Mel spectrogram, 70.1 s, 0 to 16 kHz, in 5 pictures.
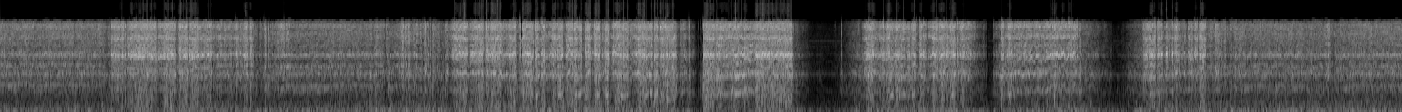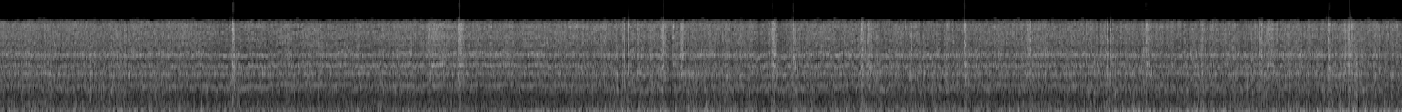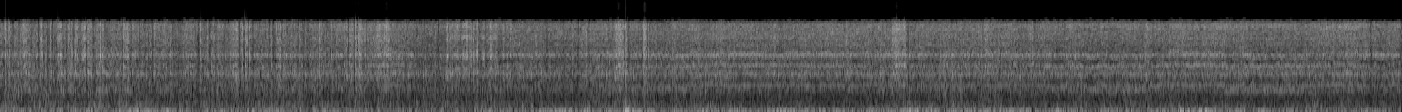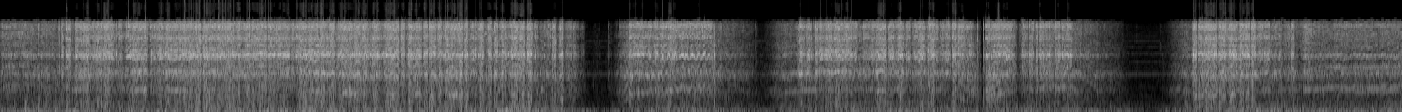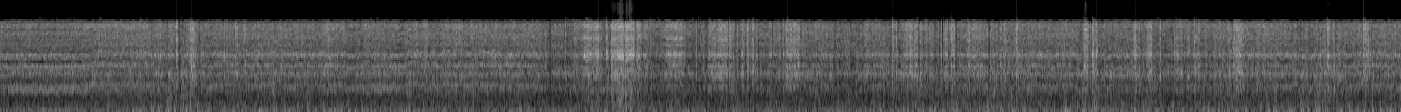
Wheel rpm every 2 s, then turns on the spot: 230, 220, 210, 140, 120, 110, 210, 230, 230, 230, 230, 220, 230, 230, 230, 230, 220, 230, 230, 230, 220, 220, 220, 190, 110, 150, 120, 160, 210, 230, 230, 220, 230, 220, 220.
none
